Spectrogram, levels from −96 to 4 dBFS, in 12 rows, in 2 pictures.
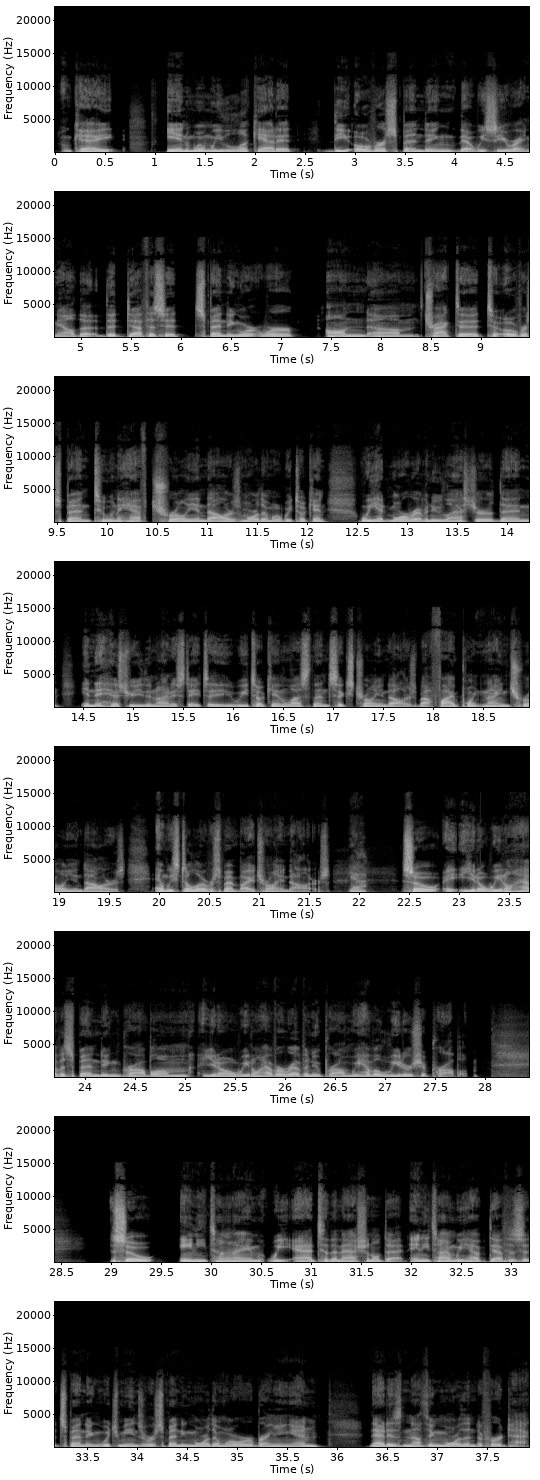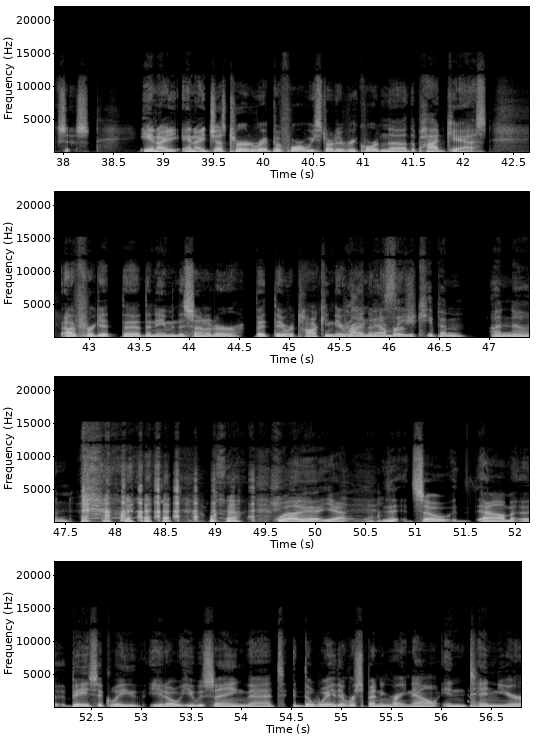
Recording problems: abrupt cut into speech; at the end

